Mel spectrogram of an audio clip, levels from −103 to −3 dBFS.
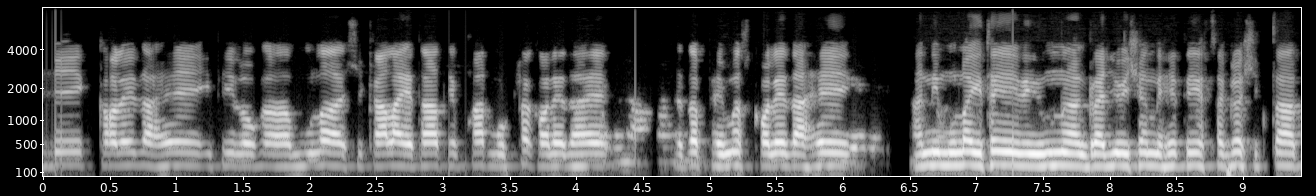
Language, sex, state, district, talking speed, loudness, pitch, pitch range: Marathi, male, Maharashtra, Nagpur, 170 wpm, -15 LUFS, 175 Hz, 170-180 Hz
